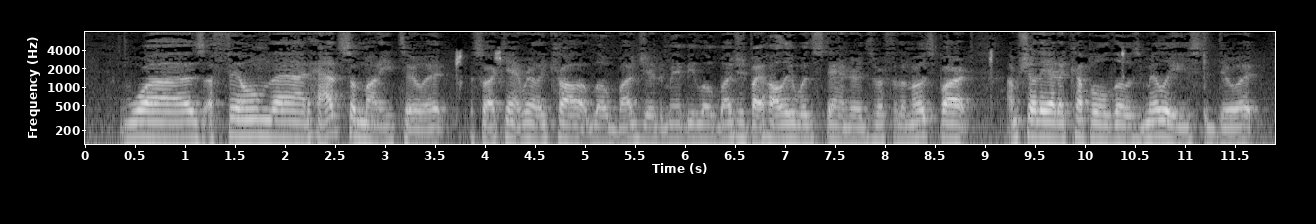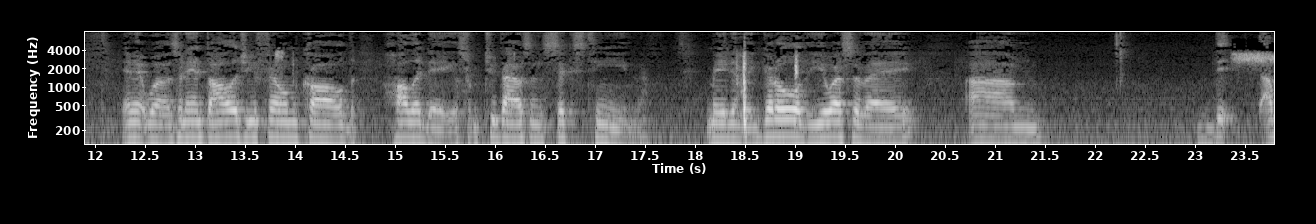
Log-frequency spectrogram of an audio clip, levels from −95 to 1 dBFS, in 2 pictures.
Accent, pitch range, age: American, 120-140 Hz, 30-49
